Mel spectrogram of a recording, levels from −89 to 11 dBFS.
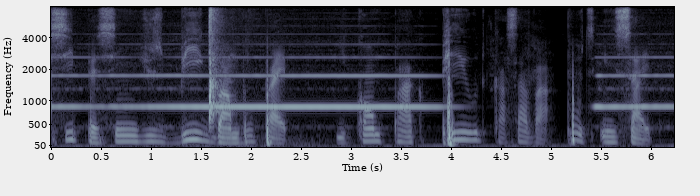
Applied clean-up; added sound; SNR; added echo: none; Wind instrument, woodwind instrument + Water / Splash, splatter; -3 dB; none.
